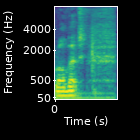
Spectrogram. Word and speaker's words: Robert: I mean, something like 1 in 8 people were called Robert. And the diminutive, the diminutive is Robin. If you pronounce Robert in a French accent, it's Robert.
